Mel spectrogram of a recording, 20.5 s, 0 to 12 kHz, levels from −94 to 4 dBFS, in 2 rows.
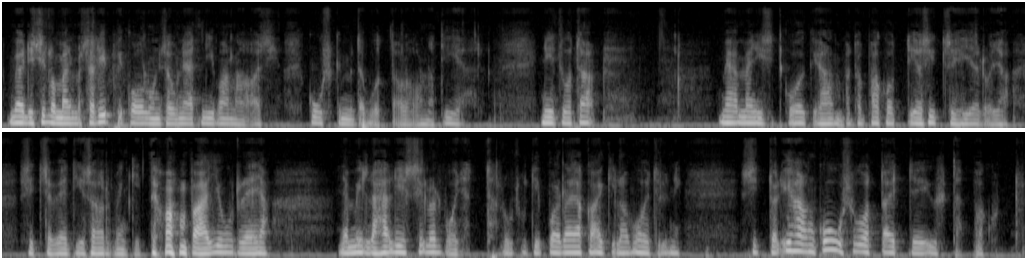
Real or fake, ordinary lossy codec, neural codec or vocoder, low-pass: fake; MP3, 48 kbps; vocoder, 22.05 kHz, 80 mel bands, Vocos; 9.9 kHz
